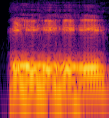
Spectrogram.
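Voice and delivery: high, loud tittering laugh; giggling hee hee. A narrator's reading. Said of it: "zasmál se též Fjodor". (hlasité vysoké chichotání)

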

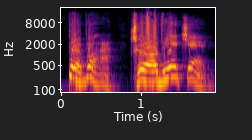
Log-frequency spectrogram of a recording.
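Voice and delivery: high, loud exclamation; horrified cry. A narrator's reading. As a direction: panic at the guns. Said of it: "vykřikl tlustý náčelník". (zděšeně vykřiknout)

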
